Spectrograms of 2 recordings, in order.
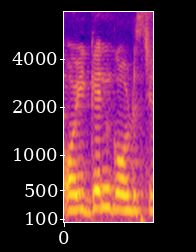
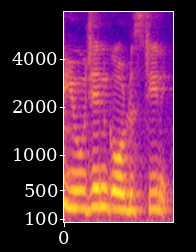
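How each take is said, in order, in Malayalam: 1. ആദ്യ പേര് 'oy' ശബ്ദത്തിൽ തുടങ്ങുന്നു. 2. ആദ്യ പേര് 'yoo' ശബ്ദത്തിൽ തുടങ്ങുന്നു. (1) "എന്നാണ് എസ് സി ആറിൽ തന്നേക്കുന്നത്" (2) "നമുക്ക് പല രീതിയിൽ പ്രൊണൗൺസ് ചെയ്തേ കണ്ടിട്ടുണ്ട്"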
